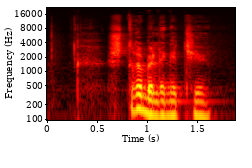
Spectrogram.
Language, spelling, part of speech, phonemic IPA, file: Dutch, strubbelingetje, noun, /ˈstrʏbəlɪŋəcə/, Nl-strubbelingetje.ogg
- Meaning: diminutive of strubbeling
